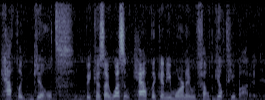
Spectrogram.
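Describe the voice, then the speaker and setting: With an American accent, a woman speaks at a very fast pace in a medium pitch. Her intonation is lively and her voice somewhat breathy. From Indiana, USA. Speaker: Vietnam-era Army nurse. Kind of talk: oral history interview answer. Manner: casual, humorous storytelling.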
